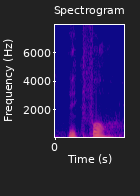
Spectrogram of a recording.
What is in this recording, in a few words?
"ikfo", Biak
